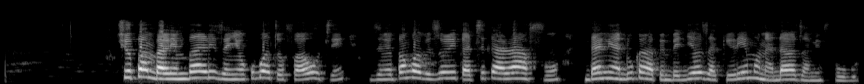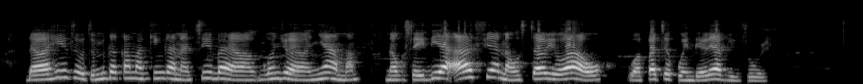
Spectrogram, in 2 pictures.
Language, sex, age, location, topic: Swahili, female, 25-35, Dar es Salaam, agriculture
